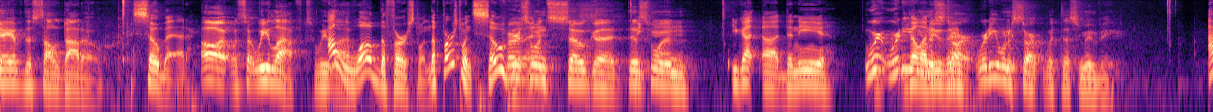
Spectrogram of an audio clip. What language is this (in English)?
English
